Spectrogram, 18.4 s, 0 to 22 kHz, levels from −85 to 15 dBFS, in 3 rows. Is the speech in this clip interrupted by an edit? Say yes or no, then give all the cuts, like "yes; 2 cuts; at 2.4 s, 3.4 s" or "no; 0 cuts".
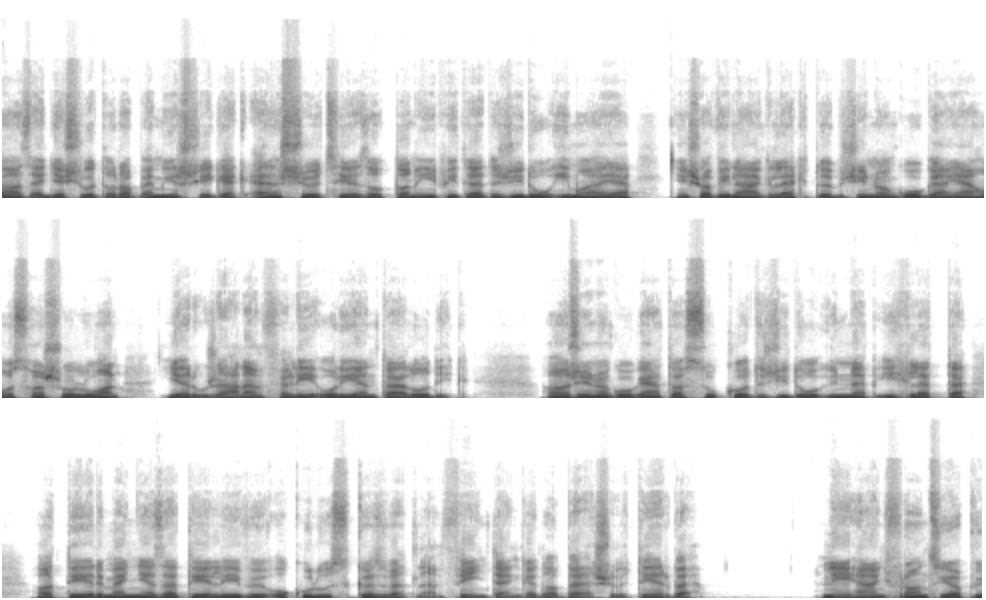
no; 0 cuts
